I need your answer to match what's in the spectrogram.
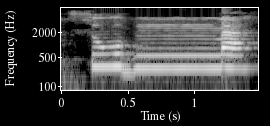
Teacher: ہاں جی بالکل، کہیں پر بھی نون اور میم آئے گا تو آپ نے جو ہے وہ حمزہ میں نیزل پیسج نہیں کھولنا. جیسے ہی نون کا ہٹ ہوگا فوراً نیزل پیسج کھولو. ایدن اس طرح سے سوبم، تو سو میں نہیں.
